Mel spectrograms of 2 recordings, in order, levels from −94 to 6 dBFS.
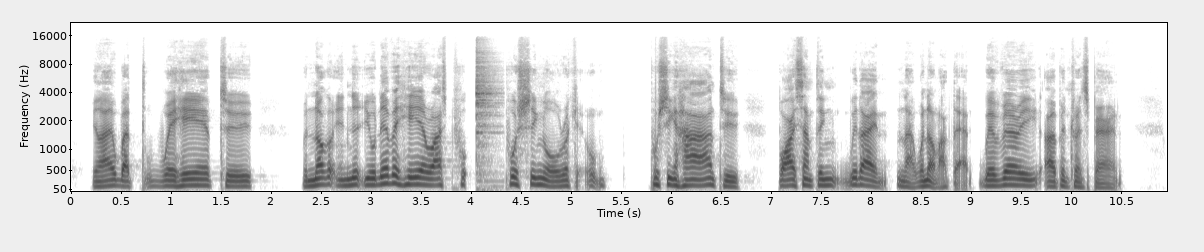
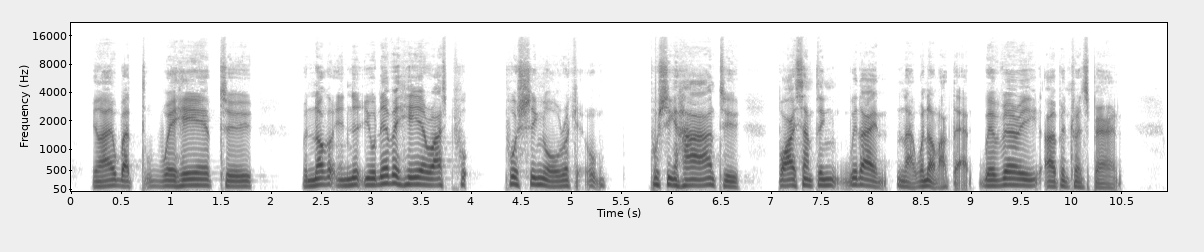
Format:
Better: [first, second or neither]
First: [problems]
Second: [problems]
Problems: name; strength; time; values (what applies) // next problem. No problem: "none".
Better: second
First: clattering dishes; noticeable; at 4 s; peak 7 dB below the speech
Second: none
